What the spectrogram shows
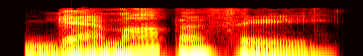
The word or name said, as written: gammopathy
